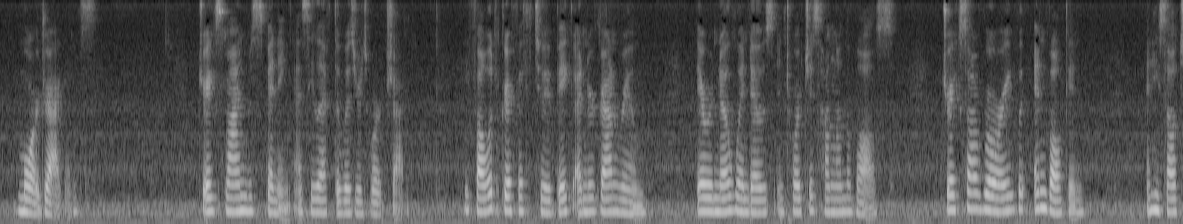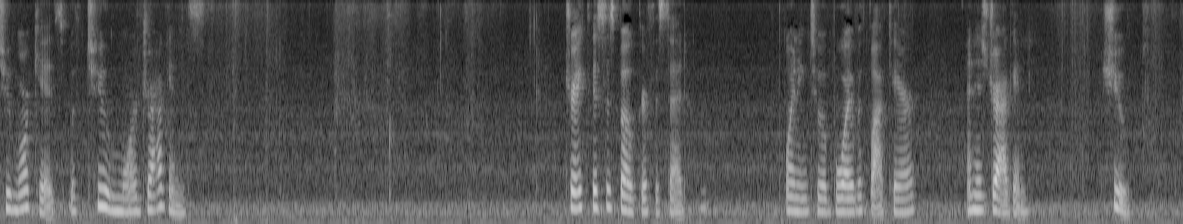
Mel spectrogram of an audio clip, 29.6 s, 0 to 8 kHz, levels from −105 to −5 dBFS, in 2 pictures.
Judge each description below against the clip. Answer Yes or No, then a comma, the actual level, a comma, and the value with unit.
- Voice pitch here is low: No, medium, 180 Hz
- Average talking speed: No, slow, 125 wpm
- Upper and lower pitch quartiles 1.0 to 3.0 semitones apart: Yes, narrow, 2.6 semitones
